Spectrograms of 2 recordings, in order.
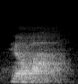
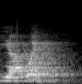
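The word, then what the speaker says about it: Yahweh: entendiendo Ese es Jehová Aunque la más probable pronunciación del inefable nombre del señor es yahwe eh yahwe haciendo énfasis fonético en las consonantes y no Pues en las vocales más o menos es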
